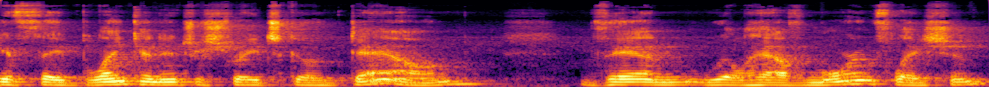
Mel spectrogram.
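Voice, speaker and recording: With audible room echo, a man at medium pitch speaks fairly slowly in a dark, mellow, somewhat breathy tone with ordinary pitch variation. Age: 60s. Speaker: financial advisor. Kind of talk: casual market update talk. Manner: conversational with filler words.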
